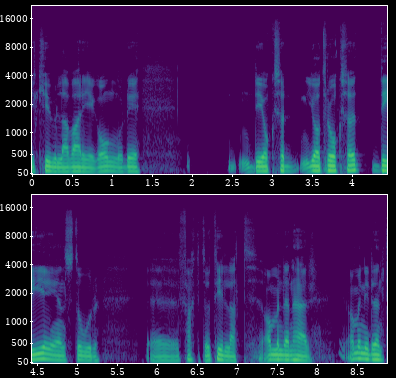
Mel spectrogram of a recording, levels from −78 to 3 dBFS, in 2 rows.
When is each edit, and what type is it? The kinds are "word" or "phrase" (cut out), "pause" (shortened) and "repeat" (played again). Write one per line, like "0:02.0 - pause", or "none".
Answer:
none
